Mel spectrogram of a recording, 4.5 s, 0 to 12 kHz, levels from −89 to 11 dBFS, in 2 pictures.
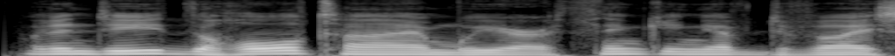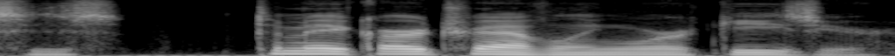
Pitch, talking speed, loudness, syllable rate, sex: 130 Hz, 215 wpm, -16 LUFS, 6.1 syllables/s, male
